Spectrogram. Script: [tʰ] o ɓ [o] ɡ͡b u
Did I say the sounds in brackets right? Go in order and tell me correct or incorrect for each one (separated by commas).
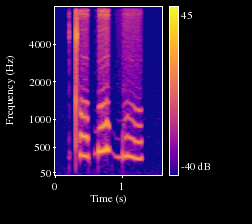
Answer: correct, correct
